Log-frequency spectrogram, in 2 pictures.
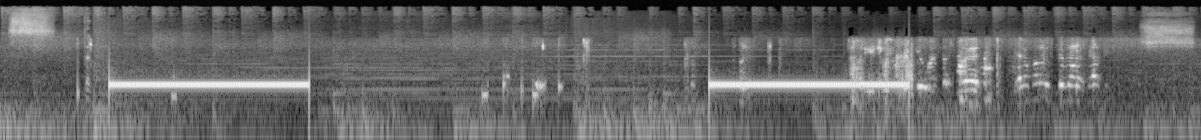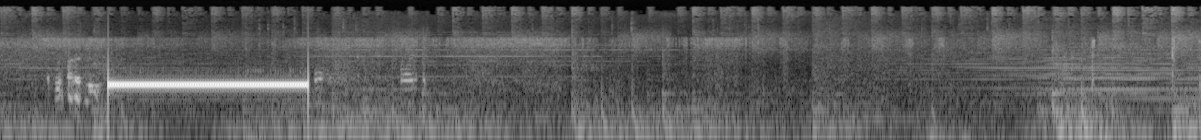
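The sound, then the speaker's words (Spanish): A telephone call rings unanswered: three long, steady ringback tones of about two seconds each, evenly spaced, with voices and scattered noise in the gaps between them. “Vamos a marcar otro lado, otro lado, otro lado. No contestaron ahí.”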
